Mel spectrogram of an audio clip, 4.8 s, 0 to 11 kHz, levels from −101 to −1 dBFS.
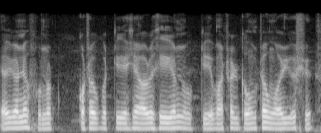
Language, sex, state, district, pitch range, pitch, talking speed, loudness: Assamese, male, Assam, Sonitpur, 125-135 Hz, 130 Hz, 160 wpm, -17 LUFS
